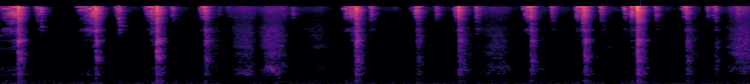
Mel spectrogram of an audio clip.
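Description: Grooming scissors snipping a Yorkshire terrier's facial hair: a run of short, crisp snips, irregular and a couple a second, with a brief pause about three seconds in.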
